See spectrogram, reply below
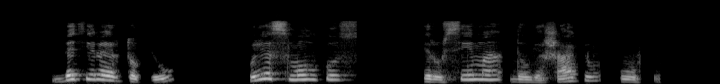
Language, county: Lithuanian, Kaunas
